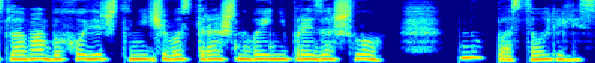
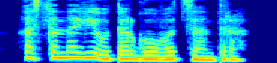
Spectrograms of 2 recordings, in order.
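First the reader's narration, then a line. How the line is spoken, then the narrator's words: Flat emotionless tone. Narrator (Russian): прошу уже безэмоциональным тоном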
